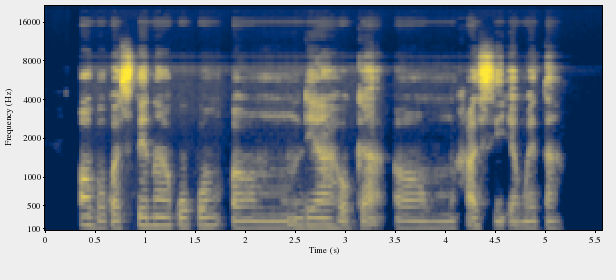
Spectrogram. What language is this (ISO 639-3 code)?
ibo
